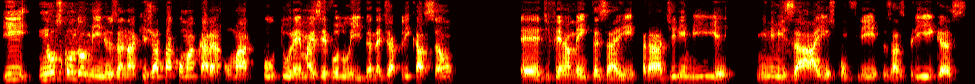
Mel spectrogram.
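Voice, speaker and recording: A Brazilian man hosting a live interview, asking long, smoothly framed questions over a video call. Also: mid-range voice, moderate pace, highs cut off. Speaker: host.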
